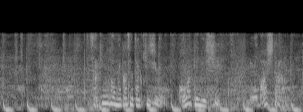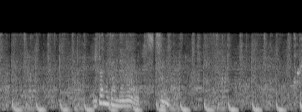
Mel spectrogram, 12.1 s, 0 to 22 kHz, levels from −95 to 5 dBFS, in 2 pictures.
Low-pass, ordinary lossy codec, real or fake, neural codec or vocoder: 7.2 kHz; none; fake; codec, 44.1 kHz, 3.4 kbps, Pupu-Codec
